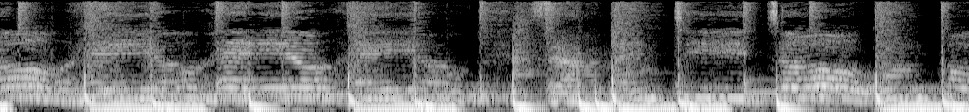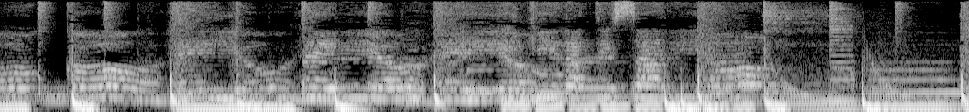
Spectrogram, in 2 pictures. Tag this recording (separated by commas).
Soundtrack music, Music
